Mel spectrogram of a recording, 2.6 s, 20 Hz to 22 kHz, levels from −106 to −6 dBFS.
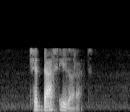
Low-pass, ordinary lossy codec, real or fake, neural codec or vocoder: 3.6 kHz; AAC, 24 kbps; real; none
